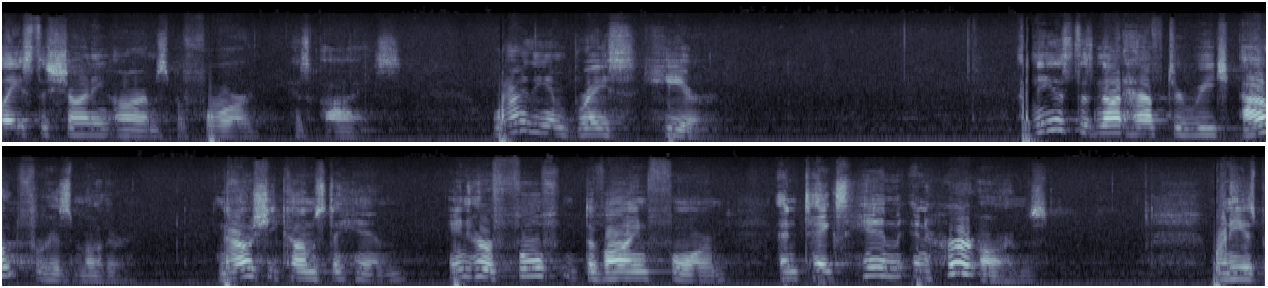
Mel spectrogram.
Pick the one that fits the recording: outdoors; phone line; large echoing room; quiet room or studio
large echoing room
